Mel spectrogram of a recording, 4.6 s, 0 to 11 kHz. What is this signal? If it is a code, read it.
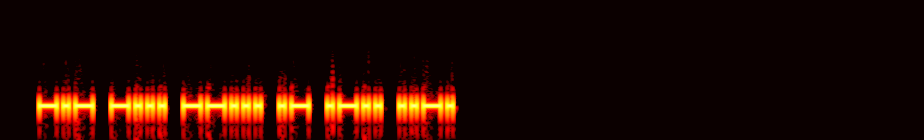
Morse code, heard as a keyed tone, about 40 wpm, 700 Hz. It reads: KB7ALF
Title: USA Call Signs - 6 Characters - Repeated 3x - 40wpm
